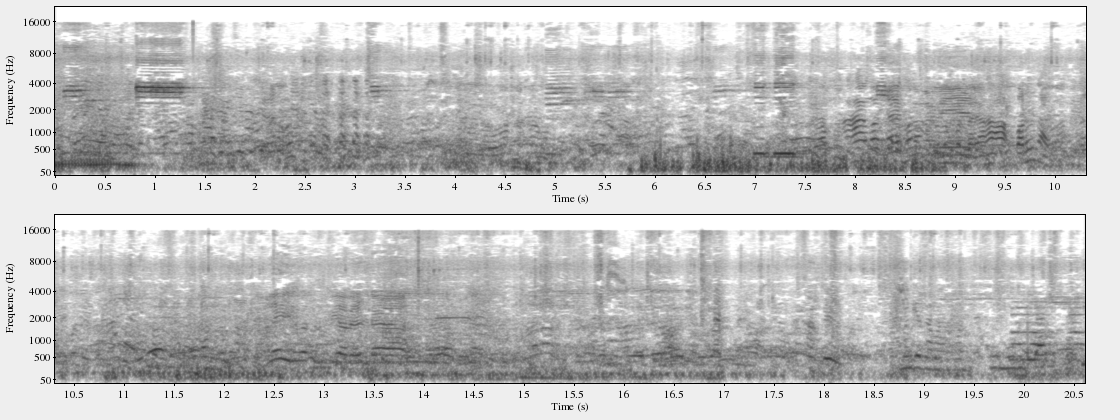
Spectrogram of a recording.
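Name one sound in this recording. A crowd of men chatters and shouts outdoors nearby.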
